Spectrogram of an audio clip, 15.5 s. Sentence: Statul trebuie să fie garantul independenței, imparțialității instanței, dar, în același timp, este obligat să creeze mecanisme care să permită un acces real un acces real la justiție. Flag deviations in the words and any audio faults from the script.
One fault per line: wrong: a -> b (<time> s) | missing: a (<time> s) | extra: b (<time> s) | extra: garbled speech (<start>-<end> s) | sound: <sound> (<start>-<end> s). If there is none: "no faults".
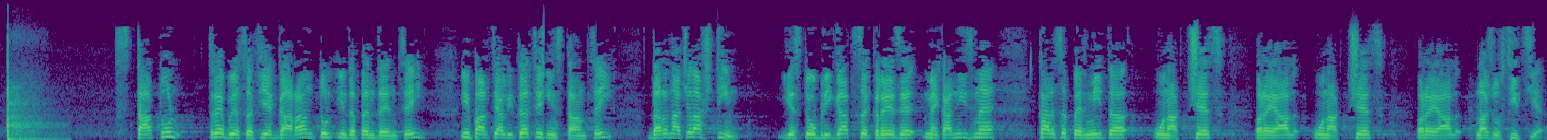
sound: thud (0.1-0.7 s)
